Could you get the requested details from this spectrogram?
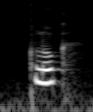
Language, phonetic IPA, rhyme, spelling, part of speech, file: Czech, [ˈkluk], -uk, kluk, noun, Cs-kluk.ogg
- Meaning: 1. boy 2. boyfriend 3. jack (playing card)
